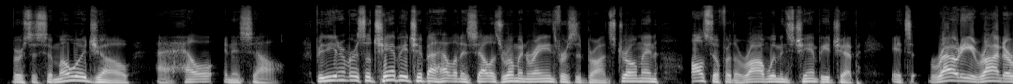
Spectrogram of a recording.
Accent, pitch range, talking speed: American, 105-140 Hz, 190 wpm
